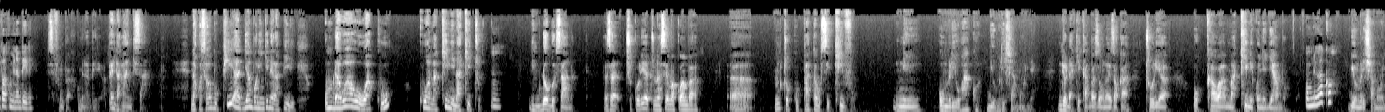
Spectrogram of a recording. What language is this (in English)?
Swahili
